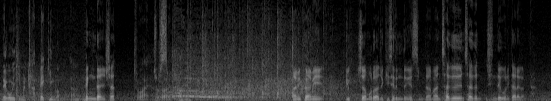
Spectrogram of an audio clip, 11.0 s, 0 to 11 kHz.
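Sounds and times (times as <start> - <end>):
audience applauding: 3.2 - 7.6.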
